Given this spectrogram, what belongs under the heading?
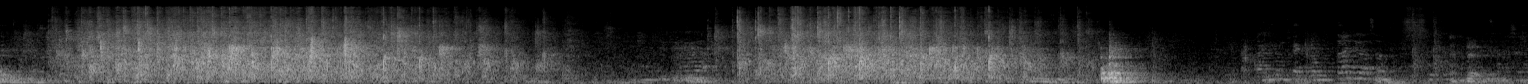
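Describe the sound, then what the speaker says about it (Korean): Two long waves of clapping fill a hall during a 2022 evaluation and awards ceremony of a Pocheon community social-security council, each swelling and fading. Softer, sparser sounds follow after the second wave. "박동관 위원장님 나오실 때 박수 부탁드립니다."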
